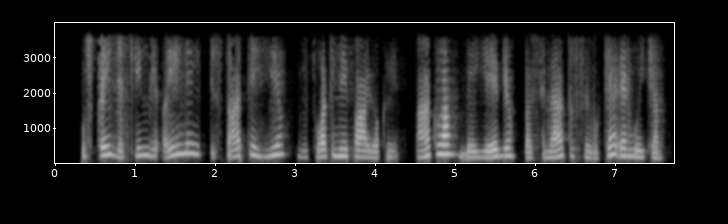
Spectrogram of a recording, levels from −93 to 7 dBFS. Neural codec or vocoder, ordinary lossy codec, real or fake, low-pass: codec, 16 kHz in and 24 kHz out, 0.6 kbps, FireRedTTS-2 codec; AAC, 24 kbps; fake; 3.6 kHz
